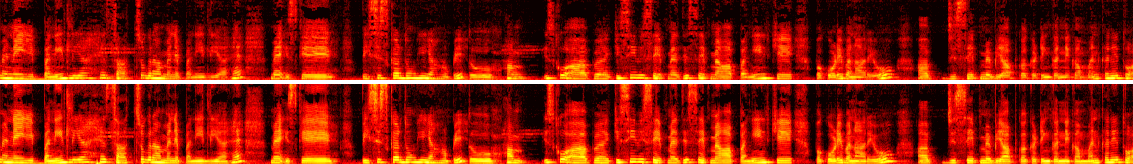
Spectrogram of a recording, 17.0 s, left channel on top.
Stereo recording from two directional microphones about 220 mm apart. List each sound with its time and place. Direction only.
0.0 s a woman's voice: 45° right (ahead or behind)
